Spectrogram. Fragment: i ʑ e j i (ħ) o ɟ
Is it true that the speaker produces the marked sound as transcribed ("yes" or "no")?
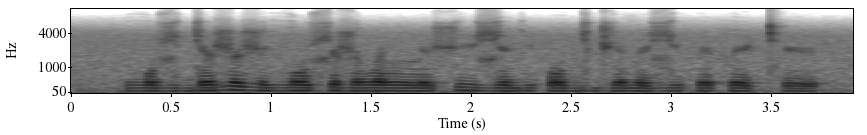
no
